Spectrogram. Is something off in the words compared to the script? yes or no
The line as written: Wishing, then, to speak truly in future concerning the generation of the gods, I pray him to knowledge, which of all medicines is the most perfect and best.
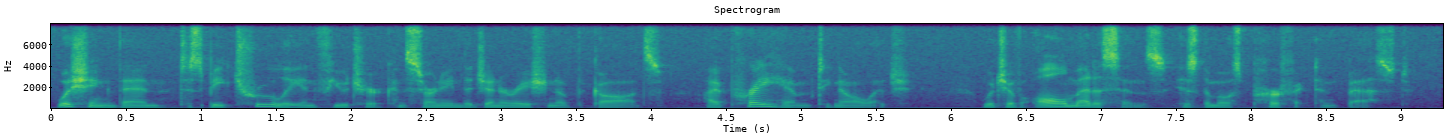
no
